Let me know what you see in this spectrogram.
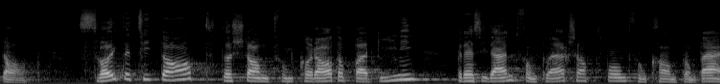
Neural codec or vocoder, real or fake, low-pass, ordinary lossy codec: codec, 44.1 kHz, 7.8 kbps, Pupu-Codec; fake; 14.4 kHz; none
